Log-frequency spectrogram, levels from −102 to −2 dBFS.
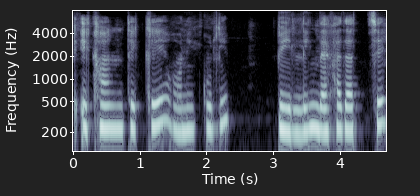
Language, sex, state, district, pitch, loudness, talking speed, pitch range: Bengali, female, West Bengal, Malda, 220 Hz, -25 LUFS, 90 wpm, 210-235 Hz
